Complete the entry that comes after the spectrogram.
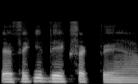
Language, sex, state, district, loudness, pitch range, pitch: Hindi, male, Bihar, Gaya, -23 LUFS, 110-135 Hz, 125 Hz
